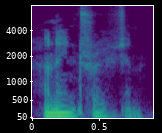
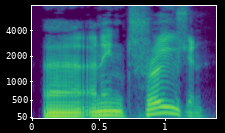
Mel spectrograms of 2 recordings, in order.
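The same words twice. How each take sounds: First: An intrusion repeated much softer, almost breathed; hushed echo. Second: Said in the usual way. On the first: Shown as a demonstration. Mocking the guy's word, a hushed echo. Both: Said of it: "that is the word he used".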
